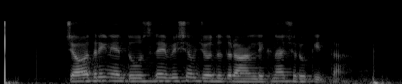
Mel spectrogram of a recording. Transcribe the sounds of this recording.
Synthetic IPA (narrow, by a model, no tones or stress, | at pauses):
t͡ʃɔːd̪ɾiːneːd̪uːsɾeʋɪʃəʋd͡ʒoːd̪d̪ʊɾaːnlɪkʰnaːʃʊɾuːkiːt̪a̰ː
